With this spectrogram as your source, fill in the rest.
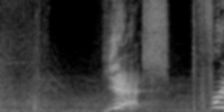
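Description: A young man shouts in triumph.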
